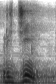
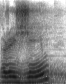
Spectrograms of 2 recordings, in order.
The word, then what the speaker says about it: regime: regime garage and stage not regime not garage no stage it is regime garage and stage these are the representation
